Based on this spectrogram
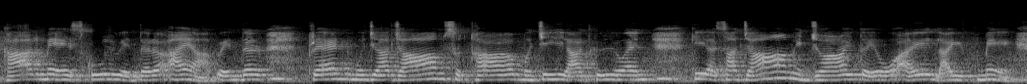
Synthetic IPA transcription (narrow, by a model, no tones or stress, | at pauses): ɡʱaːɾmẽɪskuːlʋẽːnd̪əɾaːɦijãʋẽːnd̪əɾ | fɾɛ̃ːɳɖmʊ̃ɦɪ̃ɲd͡ʑad͡ʑaːmsʊʈʰamʊ̃ɦɪ̃ɲd͡ʑijaːd̪kɐɾijũaːɦɪnɪ̆kiɐsãd͡ʑaːmɪ̃ɲd͡ʑɔːikɐjoaːɦela̰ːɪfmẽ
